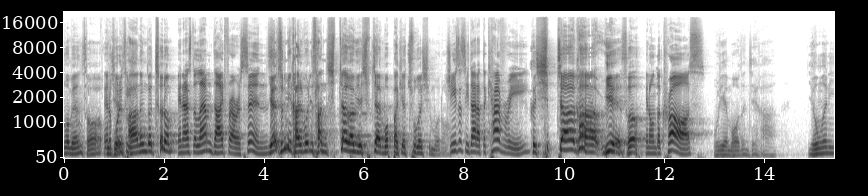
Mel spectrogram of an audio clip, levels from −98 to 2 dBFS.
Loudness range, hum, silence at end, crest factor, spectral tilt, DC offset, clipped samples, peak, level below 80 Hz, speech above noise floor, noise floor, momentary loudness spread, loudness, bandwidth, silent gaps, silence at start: 5 LU; none; 0 s; 20 dB; -5 dB/octave; under 0.1%; under 0.1%; 0 dBFS; -48 dBFS; 53 dB; -73 dBFS; 13 LU; -20 LUFS; 19 kHz; none; 0 s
